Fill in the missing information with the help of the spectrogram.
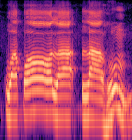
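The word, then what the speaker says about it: وقال لهم: শুধুমাত্র একটি লাম উচ্চারণ করি। এরকম ভাবে পড়লে পড়াটা সহি শুদ্ধ হবে না। আমার সাথে পড়ুন। ওয়াকলা লাহুম পড়ুন।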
